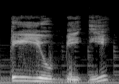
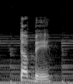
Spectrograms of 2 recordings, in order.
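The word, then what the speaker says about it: tube: bake ट्यूब और bone आप सोच रहे होंगे हमने जो पद्धति सीखी है उ से तो बी ए के ई का उच्चारण होगा बैके टी यू बी ई का उच्चारण होगा टब और बी ओ एन ई का उच्चारण होगा बोने तो नहीं दोस्तों इन शब्दों का उच्चारण होता है बेक ट्यूब और बोन दोस्तों अगर आप देखेंगे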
